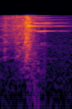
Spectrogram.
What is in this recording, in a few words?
SWORD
